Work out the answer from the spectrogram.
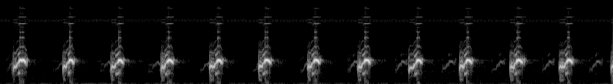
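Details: White-breasted waterhen call used in bird trapping: twelve steady, nasal, rising notes at about two per second, with softer short notes slipping in between the later ones.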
